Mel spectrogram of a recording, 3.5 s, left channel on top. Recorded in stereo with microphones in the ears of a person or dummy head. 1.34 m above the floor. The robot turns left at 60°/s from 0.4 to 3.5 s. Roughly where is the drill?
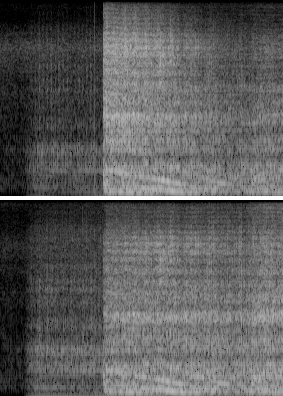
Ahead left.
